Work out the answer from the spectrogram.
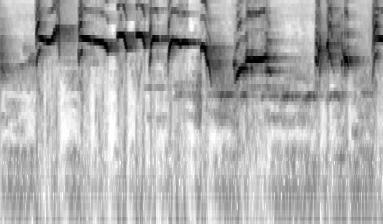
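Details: Oriental magpie-robin singing loudly to provoke a rival male into answering: clear whistled notes sliding down, sharp chips and rich varied phrases in quick bursts with brief gaps.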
